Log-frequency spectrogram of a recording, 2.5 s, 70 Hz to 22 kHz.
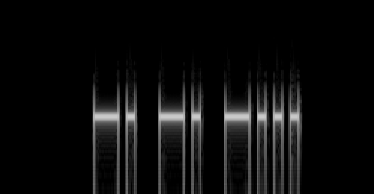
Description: Morse code, heard as a keyed tone, about 22 wpm, 700 Hz. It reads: NNB
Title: All Cut Numbers - 3-Digit 22wpm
